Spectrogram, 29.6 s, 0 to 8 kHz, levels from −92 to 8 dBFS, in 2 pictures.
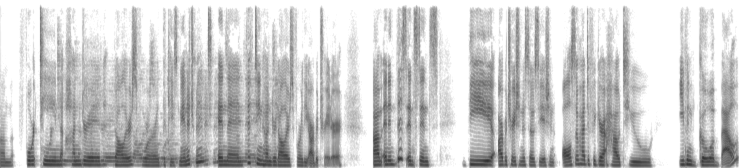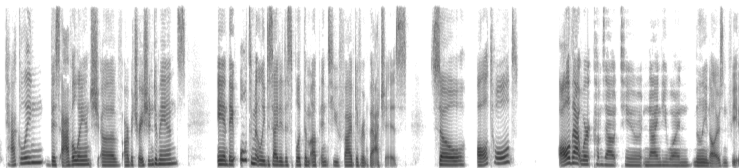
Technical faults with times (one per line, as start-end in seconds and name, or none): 0.54-5.72 feedback echo between two devices
26.53-28.62 channel delay (comb filtering)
